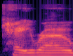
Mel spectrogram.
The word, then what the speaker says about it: Cairo: We've got Georgia has, Athens, and then down in South Georgia, Cairo. We pronounce it Cairo, but Cairo, it's spelled like Cairo, Egypt. All that.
